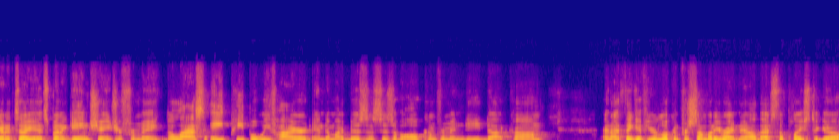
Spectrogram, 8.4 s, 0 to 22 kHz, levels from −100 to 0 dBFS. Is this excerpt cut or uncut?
uncut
